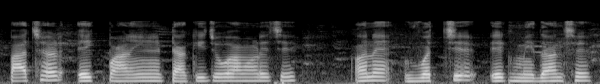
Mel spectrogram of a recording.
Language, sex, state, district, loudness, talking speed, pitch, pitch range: Gujarati, male, Gujarat, Valsad, -15 LUFS, 120 wpm, 165 Hz, 160-175 Hz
